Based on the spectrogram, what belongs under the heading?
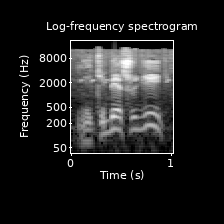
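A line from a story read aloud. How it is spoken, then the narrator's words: Shout. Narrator (Russian): крикнул Матвей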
